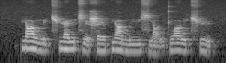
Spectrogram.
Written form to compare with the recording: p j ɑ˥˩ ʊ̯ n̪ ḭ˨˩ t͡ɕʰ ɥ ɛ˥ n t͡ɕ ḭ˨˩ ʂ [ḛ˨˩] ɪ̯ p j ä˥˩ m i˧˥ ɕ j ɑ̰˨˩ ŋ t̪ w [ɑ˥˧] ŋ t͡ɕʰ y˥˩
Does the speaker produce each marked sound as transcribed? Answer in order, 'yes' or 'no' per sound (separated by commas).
no, yes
